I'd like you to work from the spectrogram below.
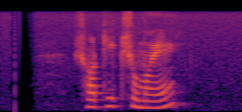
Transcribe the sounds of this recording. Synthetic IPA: ʃɔʈʰikʃɔmɔe

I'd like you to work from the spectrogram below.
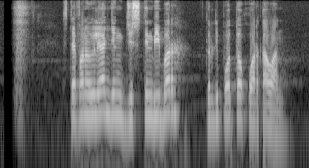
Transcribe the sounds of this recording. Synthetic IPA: st̪efanwiliand͡ʒɨŋd͡ʒust̪ɪnbibər | kɨrdipɔt̪ɔkuwart̪awan

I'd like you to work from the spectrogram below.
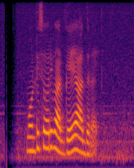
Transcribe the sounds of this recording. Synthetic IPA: ʋoɳʈisoːɾiʋɐɾɡɐjeaːd̪ɐɾɐ̰j

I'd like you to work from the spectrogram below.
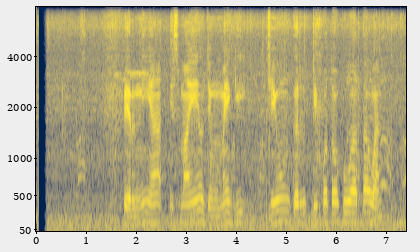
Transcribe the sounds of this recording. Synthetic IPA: firnia | ismaild͡ʒɨŋmɛɡi | t͡ʃiuŋkɨrdipɔt̪ɔkuwart̪awan

